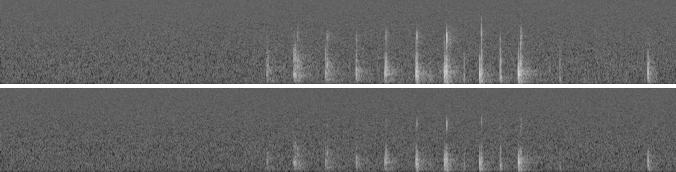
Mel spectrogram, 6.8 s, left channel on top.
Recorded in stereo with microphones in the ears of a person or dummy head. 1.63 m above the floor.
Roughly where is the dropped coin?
No dropped coin in this recording.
